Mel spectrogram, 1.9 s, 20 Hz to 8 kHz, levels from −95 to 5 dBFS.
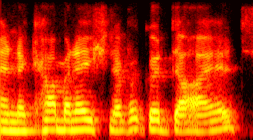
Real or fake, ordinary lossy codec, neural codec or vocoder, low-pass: real; Opus, 16 kbps; none; 7.2 kHz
